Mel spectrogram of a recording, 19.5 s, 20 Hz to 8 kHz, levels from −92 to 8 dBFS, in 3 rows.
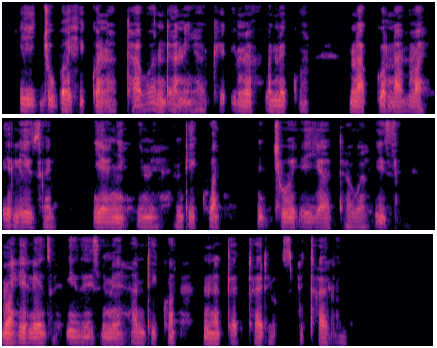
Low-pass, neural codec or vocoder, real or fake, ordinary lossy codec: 7.2 kHz; codec, 16 kHz, 4 kbps, FreqCodec, larger model; fake; Opus, 64 kbps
